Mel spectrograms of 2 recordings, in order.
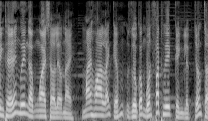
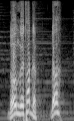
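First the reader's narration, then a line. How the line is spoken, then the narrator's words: Thunderous shout. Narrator (Vietnamese): một tiếng quát tựa như sấm động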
